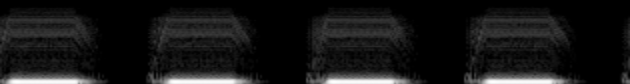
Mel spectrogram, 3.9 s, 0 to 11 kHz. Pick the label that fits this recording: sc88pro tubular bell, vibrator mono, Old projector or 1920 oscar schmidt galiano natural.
vibrator mono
